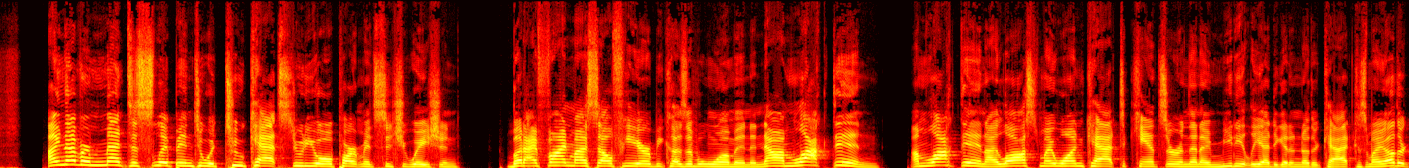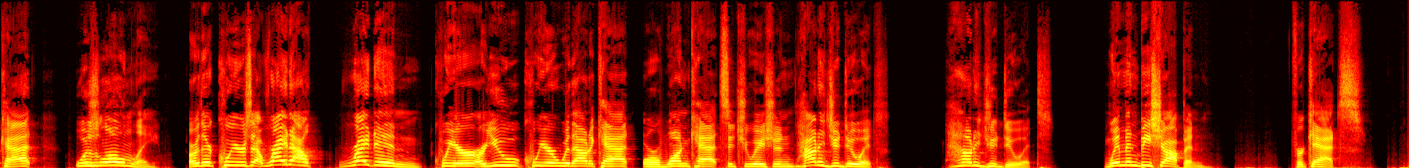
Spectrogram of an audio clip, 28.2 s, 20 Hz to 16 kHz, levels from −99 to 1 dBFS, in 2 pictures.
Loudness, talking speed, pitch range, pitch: -19 LUFS, 185 wpm, 215-290 Hz, 245 Hz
